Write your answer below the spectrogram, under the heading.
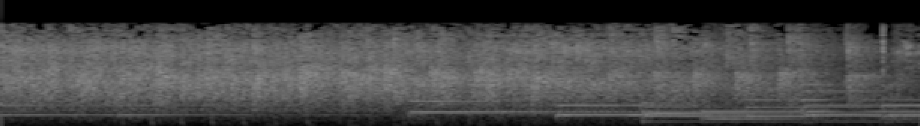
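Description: A crowd applauds Pastor Matt after his message, a dense, even clapping that holds steadily throughout, while soft sustained keyboard chords play underneath and shift a few times.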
